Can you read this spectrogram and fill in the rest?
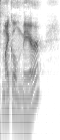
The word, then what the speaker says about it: Michael Mayer: It's Michael Mayer, like the guy who runs a city.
